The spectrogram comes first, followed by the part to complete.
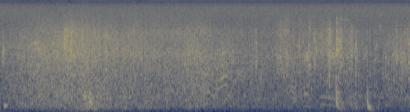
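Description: Surf washing onto a beach, with wind, as an even rushing noise. Faint, distant men's voices call out a few times, once about a second in and twice near the end.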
